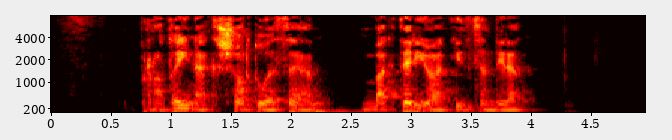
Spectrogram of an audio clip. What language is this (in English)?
Basque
